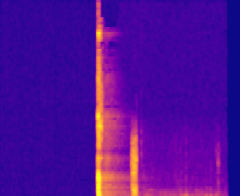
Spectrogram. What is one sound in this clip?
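A game menu button clicks twice in quick succession.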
